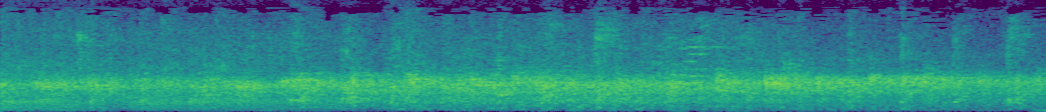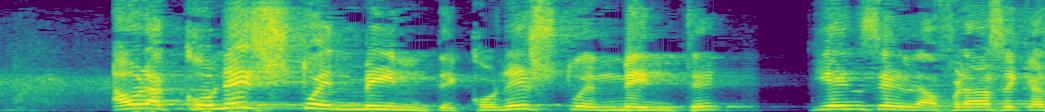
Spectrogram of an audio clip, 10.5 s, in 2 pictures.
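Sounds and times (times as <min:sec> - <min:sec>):
audience applauding: 0:00.0 - 0:06.0
speech: 0:05.8 - 0:10.4.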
